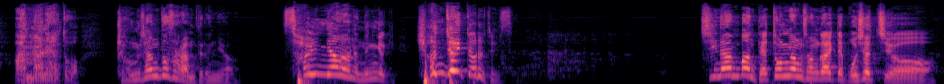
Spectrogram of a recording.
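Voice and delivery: ordinary talk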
